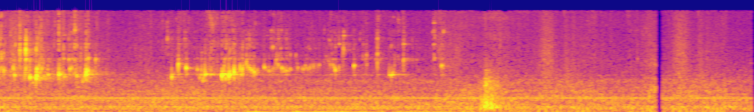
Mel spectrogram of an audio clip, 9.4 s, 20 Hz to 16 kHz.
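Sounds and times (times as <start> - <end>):
whey dripping from a squeezed cheesecloth in a strainer in the sink: 0.0 - 5.8
faint steady hum: 0.0 - 9.4.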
